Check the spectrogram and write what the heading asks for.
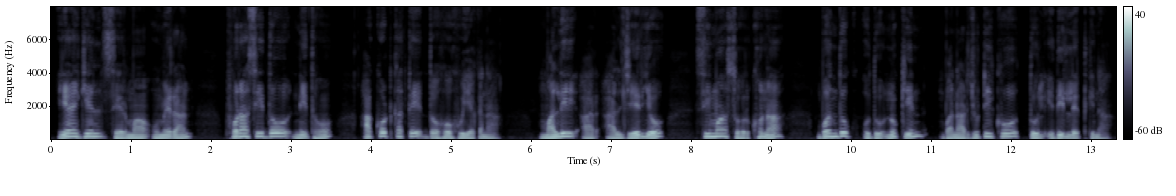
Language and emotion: Santali, neutral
